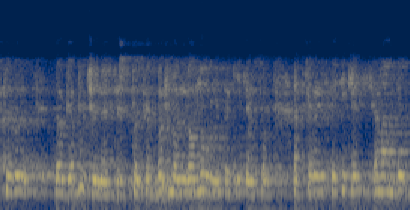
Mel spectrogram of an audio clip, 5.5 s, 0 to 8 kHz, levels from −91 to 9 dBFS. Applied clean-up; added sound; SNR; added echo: none; none; none; reverberation time 2.1 s.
